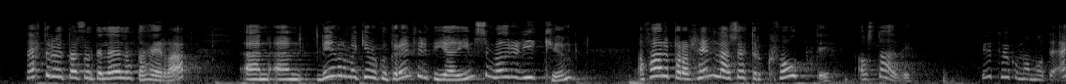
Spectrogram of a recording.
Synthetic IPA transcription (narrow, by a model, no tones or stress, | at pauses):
θɛht̪aɾʏːt̪asɔlt̪ɪleːjðʏlɛht̪aɦeːjɾa | ɛnɛnvɪðvɛɾʏmacɛːɾɔkʏɾkɾejmfɪɾɪɾθiaðiinsʏmœðɾʏɾiːcʏm | a̰ðθaɛɾpaːɾar̥ejnlɛɣasɛht̪ʏɾ̥kʰvoːwt̪ɪa̰wst̪aːðvɪ | vɪðt̪ʰœːkʏmawmoːwt̪ɪɛ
